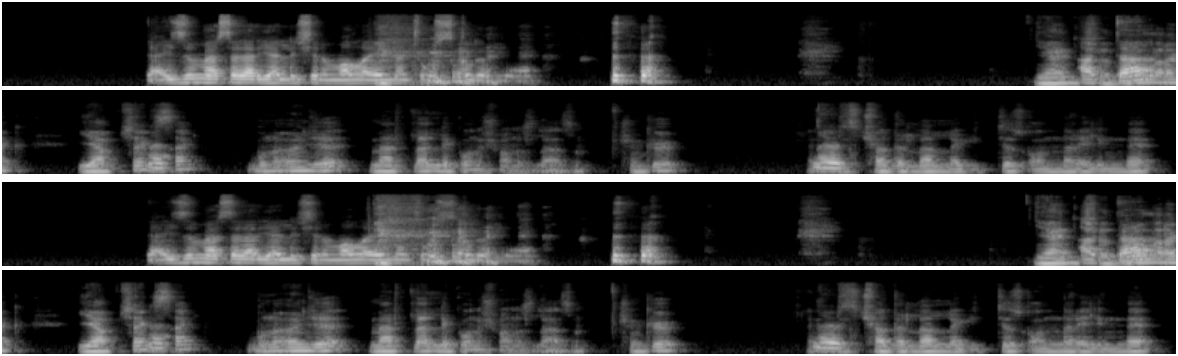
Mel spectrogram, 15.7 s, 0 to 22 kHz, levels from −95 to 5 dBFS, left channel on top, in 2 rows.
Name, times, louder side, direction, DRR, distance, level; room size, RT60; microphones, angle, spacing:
voice 1, 1.0-2.7 3.1-3.2 4.1-4.4 7.2-7.7 8.8-8.9 13.2-13.5, left 3 dB, 65° left, 0.8 m, -28 dB
voice 2, 2.5-3.3 5.3-5.5 6.9-7.8 8.3-9.1 9.5-11.6 12.0-12.3 13.2-15.5, right 2 dB, 50° right, 1.4 m, -36 dB
3.7 x 3.2 x 2.7 m
head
